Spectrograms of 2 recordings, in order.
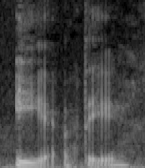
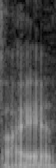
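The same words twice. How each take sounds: First: "Ianthe" opened with a long EE; pronounced ee-AN-thee. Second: "Ianthe" opened with an EYE sound; pronounced eye-AN-thee. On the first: Co-host sticks with her preferred name, "Ianthe" as ee-AN-thee. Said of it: "I'm gonna stick with". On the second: Co-host gives in to the other version, "Ianthe" as eye-AN-thee. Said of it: "No, we'll stick with". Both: Shown as a demonstration.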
